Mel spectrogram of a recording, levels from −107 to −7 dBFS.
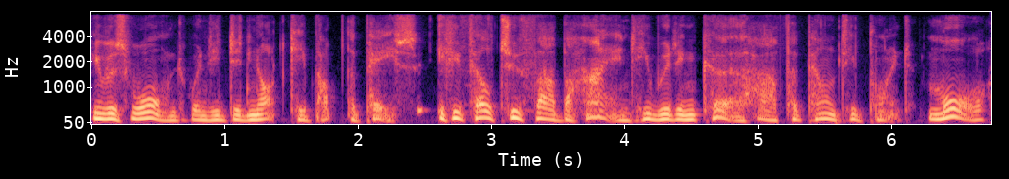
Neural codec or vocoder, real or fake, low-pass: none; real; 7.2 kHz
